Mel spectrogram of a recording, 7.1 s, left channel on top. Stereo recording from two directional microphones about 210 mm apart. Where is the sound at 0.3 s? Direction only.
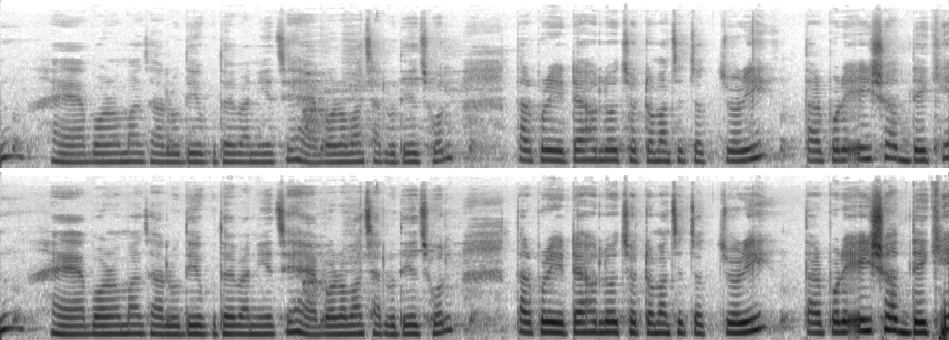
35° right (ahead or behind).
